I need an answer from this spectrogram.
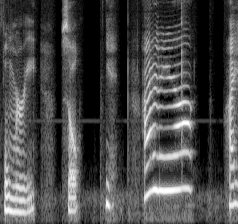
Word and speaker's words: Omori: Also, I looked up the pronunciation of this game and it is Omori, so I was pronouncing it correctly.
